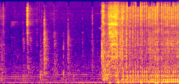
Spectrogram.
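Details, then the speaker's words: Craftsman riding mower with a Tecumseh engine that leaks oil, mowing wet, thick, tall grass: a few sputters, then a steady, even beat that holds under load. Runs well but uses a lot of fuel. Normal running under load. "oh she's running real good but it uses a lot of fuel"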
